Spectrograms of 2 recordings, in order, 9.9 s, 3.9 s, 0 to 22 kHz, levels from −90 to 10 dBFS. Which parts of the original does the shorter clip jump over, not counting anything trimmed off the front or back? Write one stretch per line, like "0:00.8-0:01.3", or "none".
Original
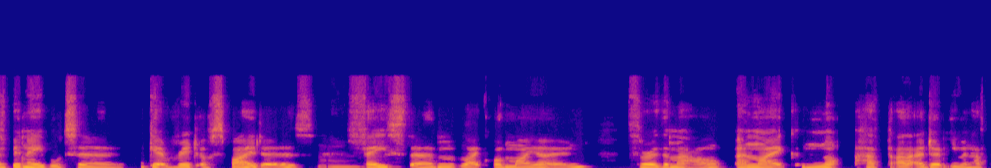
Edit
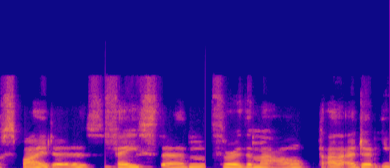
0:03.1-0:03.5
0:04.6-0:06.2
0:07.3-0:08.8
